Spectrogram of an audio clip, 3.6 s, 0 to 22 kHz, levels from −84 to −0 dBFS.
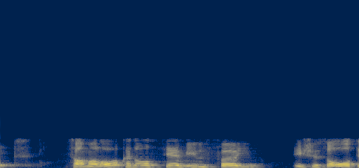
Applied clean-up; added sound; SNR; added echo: neural mask model DeepFilterNet 3.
